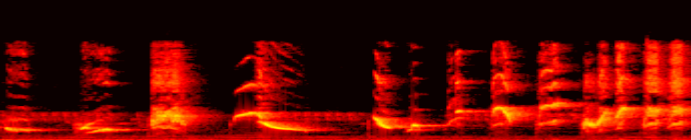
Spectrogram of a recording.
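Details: Greater green leafbird song for provoking rival birds, made of loud sweeping whistles that slide up and down, separated by short gaps.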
